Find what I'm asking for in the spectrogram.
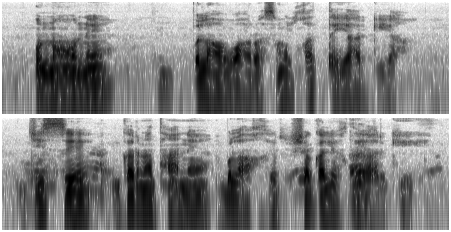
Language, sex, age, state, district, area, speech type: Urdu, male, 18-30, Delhi, Central Delhi, urban, read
